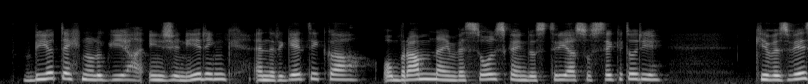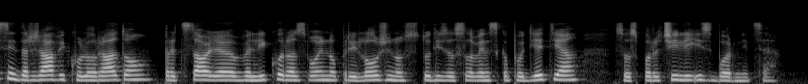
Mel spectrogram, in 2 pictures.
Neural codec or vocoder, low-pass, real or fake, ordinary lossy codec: codec, 16 kHz, 0.8 kbps, ZipCodec; 7.2 kHz; fake; none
